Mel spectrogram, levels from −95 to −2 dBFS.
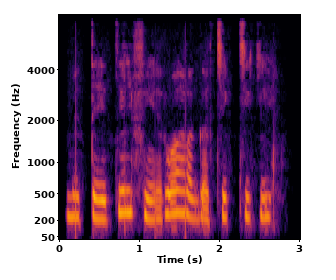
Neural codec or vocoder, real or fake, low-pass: none; real; 7.2 kHz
